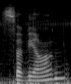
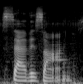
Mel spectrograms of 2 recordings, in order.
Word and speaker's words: Savizon: I'll spell it for you. It's SAVIZON. Savion? Savazan.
